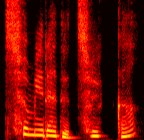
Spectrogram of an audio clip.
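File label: acceleration Line, Voice Line, Korean; Eternal Return; Garnet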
